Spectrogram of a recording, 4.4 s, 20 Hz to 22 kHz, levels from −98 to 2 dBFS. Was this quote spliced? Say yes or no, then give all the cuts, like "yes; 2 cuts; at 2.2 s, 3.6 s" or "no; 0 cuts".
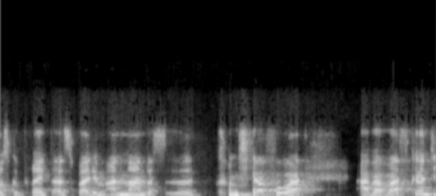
no; 0 cuts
